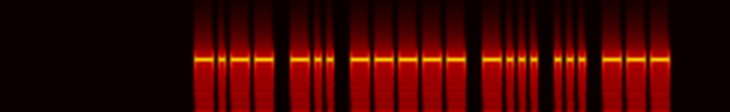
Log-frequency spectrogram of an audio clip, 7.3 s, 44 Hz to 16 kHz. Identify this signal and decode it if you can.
Morse code, heard as a keyed tone, about 20 wpm, 700 Hz. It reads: YD0BSO
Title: DXCC-100 Call Signs - 6 Characters - Repeated 3x - 20wpm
